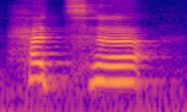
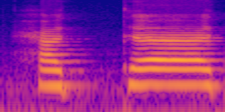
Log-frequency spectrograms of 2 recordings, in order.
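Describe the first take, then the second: First: The t has a strong burst of breath. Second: The t has only a light puff of breath. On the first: The speaker calls it wrong. "فلا تقولي حتى حتى" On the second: The speaker calls it right. "هناك صفة الهمس لكنها خفيفة"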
